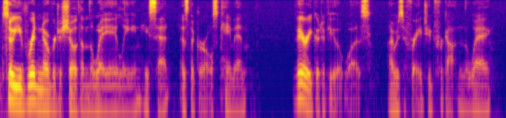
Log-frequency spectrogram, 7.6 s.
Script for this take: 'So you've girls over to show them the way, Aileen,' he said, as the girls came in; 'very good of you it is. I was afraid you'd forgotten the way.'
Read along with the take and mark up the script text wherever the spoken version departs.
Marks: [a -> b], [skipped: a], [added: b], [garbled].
'So you've [girls -> ridden] over to show them the way, Aileen,' he said, as the girls came in; 'very good of you it [is. -> was] I was afraid you'd forgotten the way.'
